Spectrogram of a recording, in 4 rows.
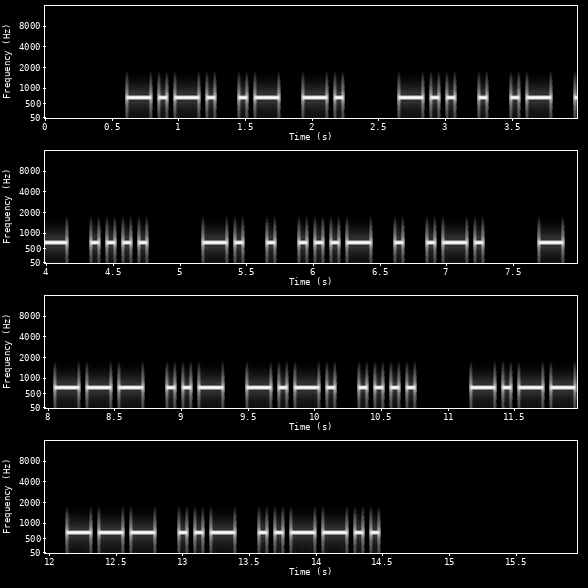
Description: Morse code, heard as a keyed tone, about 20 wpm, 700 Hz. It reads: CAN DEATH NEVER TOUCH YOU?
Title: Sentences from Top 1200 Words 20wpm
